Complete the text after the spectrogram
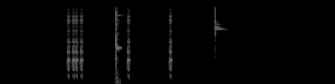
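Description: A few short menu clicks sound.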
